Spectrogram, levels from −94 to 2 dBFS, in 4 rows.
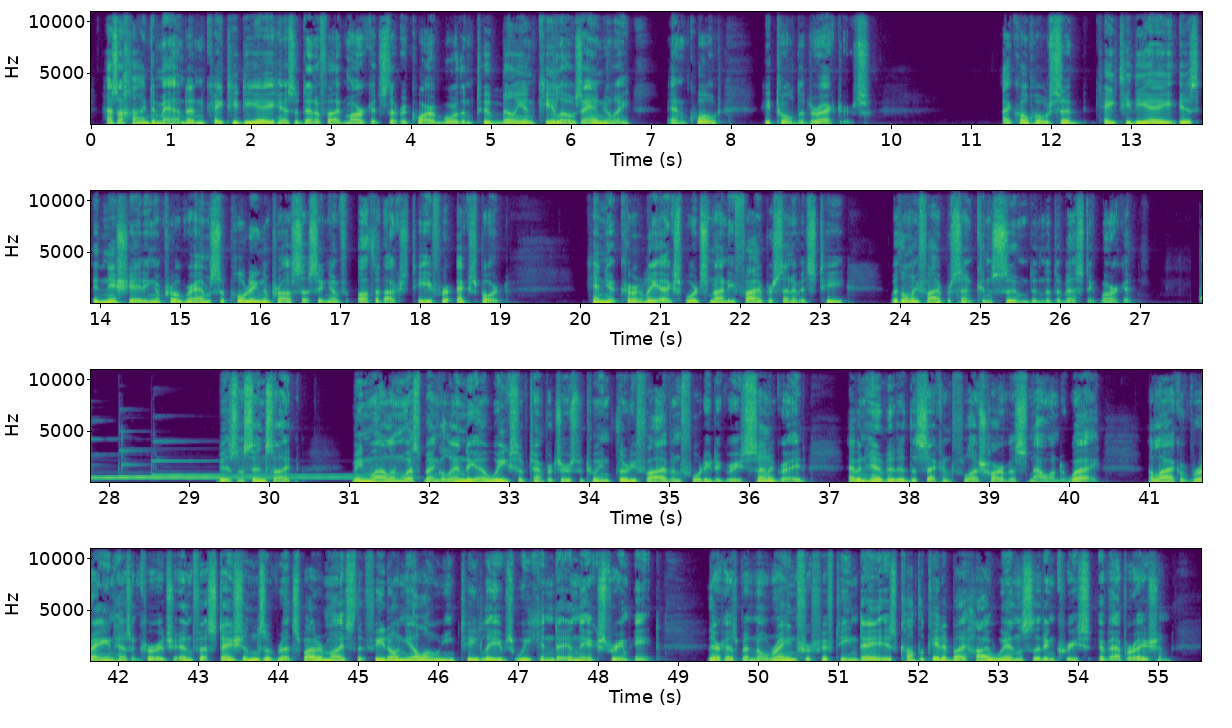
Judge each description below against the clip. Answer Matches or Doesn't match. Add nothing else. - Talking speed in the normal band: Doesn't match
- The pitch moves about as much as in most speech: Doesn't match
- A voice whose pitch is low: Matches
